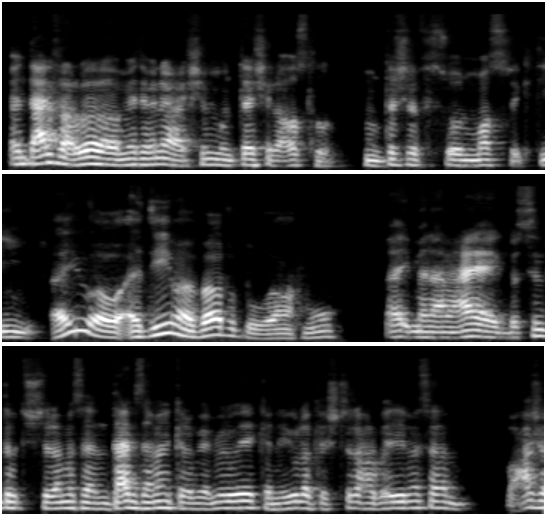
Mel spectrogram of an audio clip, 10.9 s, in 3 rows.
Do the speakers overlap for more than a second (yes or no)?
no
